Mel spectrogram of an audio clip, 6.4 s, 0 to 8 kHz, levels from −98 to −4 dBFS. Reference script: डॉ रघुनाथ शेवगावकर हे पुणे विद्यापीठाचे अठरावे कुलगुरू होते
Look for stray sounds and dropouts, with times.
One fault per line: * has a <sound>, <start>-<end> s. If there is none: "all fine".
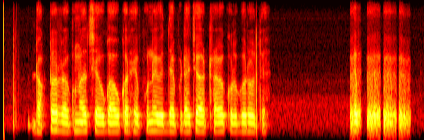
* has a laugh, 5.2-6.2 s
